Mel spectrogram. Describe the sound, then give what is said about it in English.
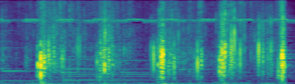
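Slow, evenly paced footsteps walk up broken steps towards the front door of a farmhouse, about five crisp scuffing thuds roughly a second apart, over a faint steady high hum and low background drone. No one speaks. “I gripped the revolver tightly and walked up to the broken steps towards the front door.”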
